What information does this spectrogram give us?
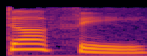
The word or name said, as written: Duffy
